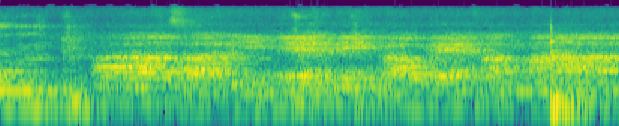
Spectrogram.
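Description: Thai Buddhist chanting (suat mon) in Pali: low voices reciting together in short phrases on a nearly level pitch, with brief pauses for breath between the phrases.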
